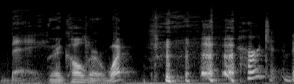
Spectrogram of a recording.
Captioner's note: chuckles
